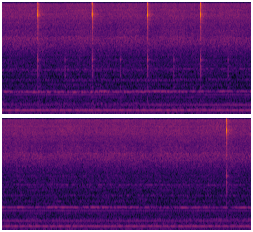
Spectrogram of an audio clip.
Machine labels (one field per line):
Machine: valve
